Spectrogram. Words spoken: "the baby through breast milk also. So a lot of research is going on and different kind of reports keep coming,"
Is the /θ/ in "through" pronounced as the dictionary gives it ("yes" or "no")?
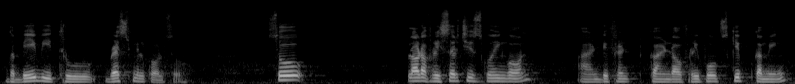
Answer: no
